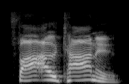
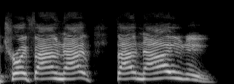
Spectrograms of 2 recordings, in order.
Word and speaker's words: Fautanu: Go ahead, you say it. Say it like a cheesehead. – Fautanu. – Troy Fautanu.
